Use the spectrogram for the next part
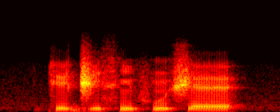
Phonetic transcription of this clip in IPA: k e˧ d͡ʒ i˧ s ĩ˧ f ũ˧ ʃ ɛ˧

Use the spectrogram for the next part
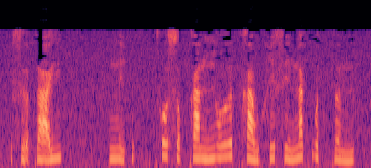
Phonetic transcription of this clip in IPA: s ɨ̰˧˨ ə̯ t̪ a̰˧˥ j | n ḭ˧˨ ʔ | t̪ʰ o˨˦ s o̰˧˨ k a˨˩ n ɲ o˧ ɣ ə˦˥ t̚ x a˧˩ w h i˧ s i˧˩ n a˦˥ k̚ l ə˨˩ p̚ t̪ ə˧˩˨ n

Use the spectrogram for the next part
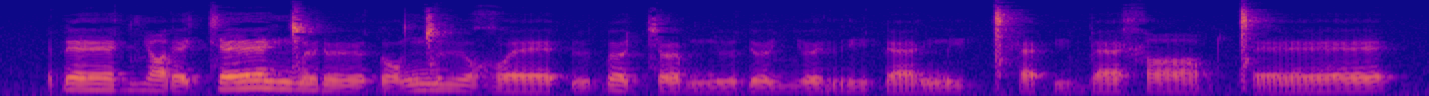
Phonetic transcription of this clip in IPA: ɗ ɛː ɡ ʎ ɑ ɾ ɛ c ɛː ŋ͡ǀ ø ɾ øː ɗ ɔ ŋ͡ǀ ʉː ʁʷ ɛː ʔ ʉ ɓ œ c œ b ɲ ʉ ɗ ø ʎ ø r i ɗ æ ŋ͡m i ǀʰ æ ʔ i b æ x ɑː b ǀ ɛː

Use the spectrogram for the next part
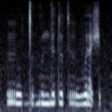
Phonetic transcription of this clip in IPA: r o̤ ɡ͡ǀ ə ɡ u n d ə t o t r o̤ v ə ɾ a ʃ

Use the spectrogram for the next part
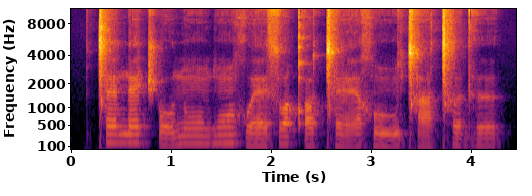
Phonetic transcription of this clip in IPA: ǀʰ ɛ˥ n ɛ˥ t͡ʃʼ o˨˩˦ n ũː˥ b ũː˥ χʷ ɛː˩ s o˥ qʼ u˩ ǀʰ ɛː˨˩˦ χ ũː˨˩˦ ǀʰ a˩ ǀʰ ə˥ dʱ ɘ˥

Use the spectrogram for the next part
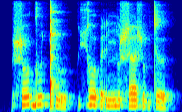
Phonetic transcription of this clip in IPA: ɬ o ɡ u ǃʰ u | ç o ʔ ɵ r ɲ u ɬ ɐ ɬ u ɡ t ɵ

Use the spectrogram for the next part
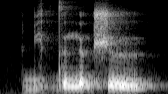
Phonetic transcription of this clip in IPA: bʲ ə ɡ d̪ ɯ n̪ ɵ ɡ ʃ ɯ

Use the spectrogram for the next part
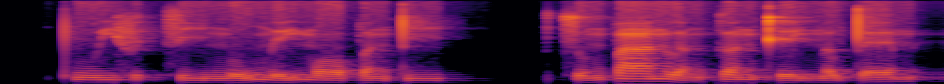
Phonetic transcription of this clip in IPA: pʰ uː˨˧ j f ɪ˨ k̚ s iː˨˩ ŋ o˨˥ w m e˨˥ j m ɔː˨ p ɐ˧ ŋ t̪ iː˧ p̚ | t͡s ʊ˨˥ ŋ p aː˥ n l ɐ˨˩ ŋ k ɐ˥ n kʰ e˨ j n̪ ɐ˨ w t̪ ɛː˨˩ m

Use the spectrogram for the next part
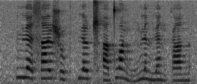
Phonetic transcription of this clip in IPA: l ɥ ɛ˥˨ s a˦ ɪ̯ ʂ u˨˦ pʰ ɥ ɛ˦ ʈ͡ʂʰ ä˨˦ t̪ w ɑ˥˨ ŋ ɤ˨˦ ŋ l ɥ ɛ˧ n ɥ ɛ˥˨ n k a˦ n

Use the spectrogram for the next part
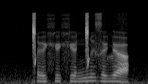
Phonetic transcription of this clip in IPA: ǀ e xʲ ɛ xʲ ɛ ŋ͡ǀ i z e lʲ a

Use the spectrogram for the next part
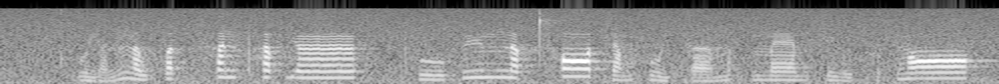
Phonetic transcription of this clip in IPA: kʷʰ e˨˩ j ɐ˨˥ n ŋ ɐ˧ w p ɐ˥ k̚ t͡sʰ ɐ˥ n pʰ ɐ˥ p̚ j œː˥ | pʰ uː˨ p yː˥ m n̪ ɐ˥ p̚ t͡sʰ ɔː˥ t͡s ɐ˨˧ m f uː˨˩ j k ɐ˨˧ m | m ɛː˨ m t͡s iː˨˩ w h ʊ˨˥ k̚ n̪ ɔː˥

